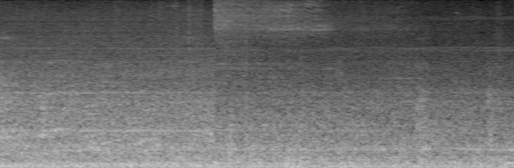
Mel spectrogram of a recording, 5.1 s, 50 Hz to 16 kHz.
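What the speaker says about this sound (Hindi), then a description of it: "मात्र 5 मिनट ट्रेन यहाँ पे रुकी और अपना डिपार्चर हो गया यहाँ से" The Shreedham Express pulls out of a station, a steady rumble of rolling train wheels and carriages heard from on board, continuous and moderately loud throughout with no talk.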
